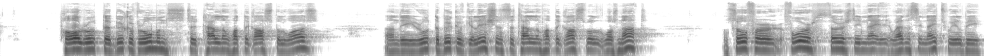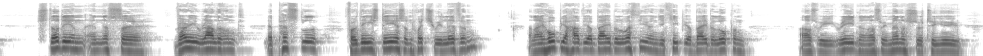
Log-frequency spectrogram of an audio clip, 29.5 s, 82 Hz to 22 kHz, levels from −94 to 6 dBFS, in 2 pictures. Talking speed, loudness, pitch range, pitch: 155 wpm, -31 LUFS, 145-170 Hz, 155 Hz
